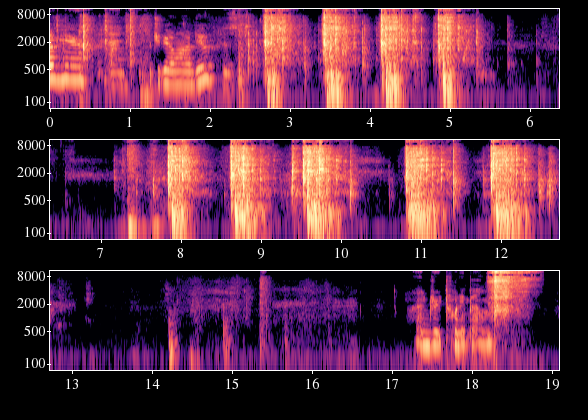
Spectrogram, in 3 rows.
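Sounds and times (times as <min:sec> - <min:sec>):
chainsaw recoil starter pulls: 0:00.0 - 0:01.2, 0:02.4 - 0:05.5, 0:07.6 - 0:10.2, 0:10.8 - 0:12.7
engine cranking over: 0:02.4 - 0:05.4, 0:07.7 - 0:10.2, 0:10.8 - 0:12.6.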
